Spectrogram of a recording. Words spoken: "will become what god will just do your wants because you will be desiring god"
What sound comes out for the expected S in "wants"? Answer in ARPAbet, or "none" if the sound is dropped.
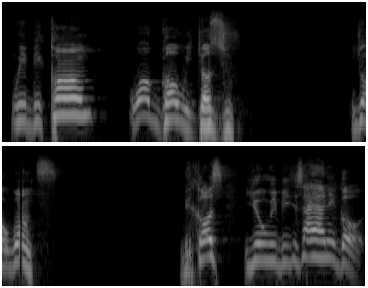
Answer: none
